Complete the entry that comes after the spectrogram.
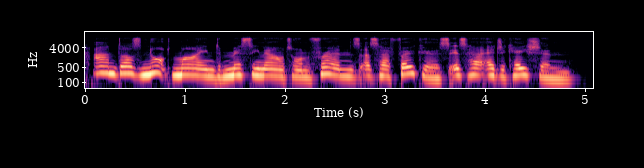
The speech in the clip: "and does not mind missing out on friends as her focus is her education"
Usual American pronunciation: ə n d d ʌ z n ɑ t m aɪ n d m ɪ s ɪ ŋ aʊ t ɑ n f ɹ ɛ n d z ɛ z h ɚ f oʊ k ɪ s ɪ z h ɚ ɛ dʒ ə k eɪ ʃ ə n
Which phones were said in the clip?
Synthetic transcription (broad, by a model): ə n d d ʌ z n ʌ t m aɪ n d m ɪ s ɪ ŋ aʊ t n f ɹ ɛ n d z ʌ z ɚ f oʊ k ɪ s ɪ z ɚ ɛ dʒ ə k eɪ ʃ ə n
